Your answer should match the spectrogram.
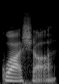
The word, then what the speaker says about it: gua sha: Gua sha. One more time. GUA. I don't need to spell it.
